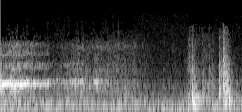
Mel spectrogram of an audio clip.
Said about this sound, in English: Okay, cabbie, hit those brakes. This is it.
